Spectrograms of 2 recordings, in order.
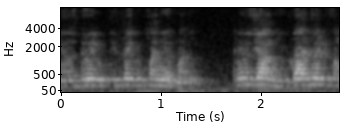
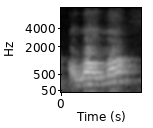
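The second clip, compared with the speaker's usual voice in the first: "Allah, Allah" loud, pressed on both words; emphatic appeal; 9 dB louder than usual. Retold or imitated. Preacher repeating the Imam's plea, emphatic "Allah, Allah". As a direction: come down hard on "Allah, Allah". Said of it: "he's emphasizing".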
